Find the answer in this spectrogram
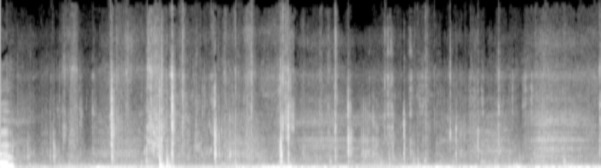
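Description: Scattered knocks and clatter as a landing net holding a small bonnethead shark is brought aboard a fishing boat and handled against the gunwale, over a steady low rumble of wind on the microphone.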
